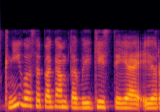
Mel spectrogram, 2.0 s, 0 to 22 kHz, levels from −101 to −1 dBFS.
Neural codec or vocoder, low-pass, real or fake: none; 7.2 kHz; real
